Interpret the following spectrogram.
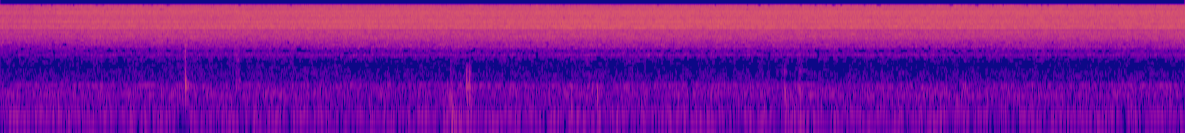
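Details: Western diamondback rattlesnake, a captive snake killing a mouse, giving a steady, hissing high buzz that runs unbroken throughout, with a few faint low clicks in the background.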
